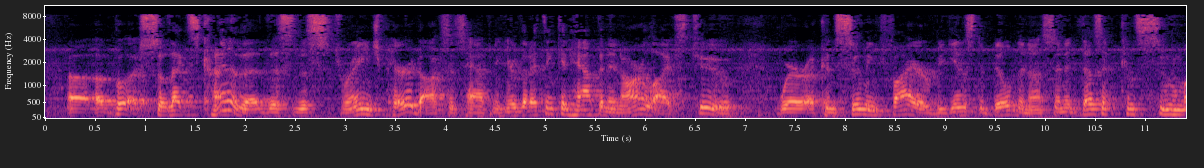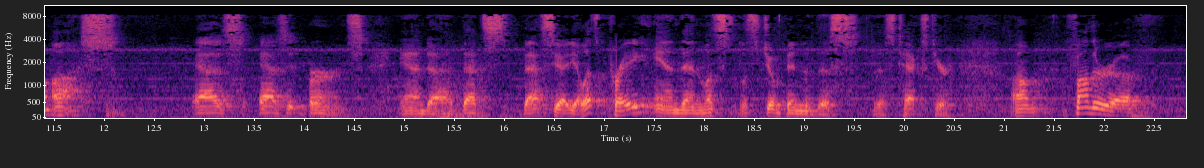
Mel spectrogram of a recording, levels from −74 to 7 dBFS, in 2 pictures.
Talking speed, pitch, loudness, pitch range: 165 wpm, 100 Hz, -18 LUFS, 90-135 Hz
